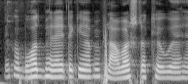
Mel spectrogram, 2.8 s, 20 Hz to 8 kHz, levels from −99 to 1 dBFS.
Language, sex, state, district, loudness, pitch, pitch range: Hindi, female, Bihar, Patna, -17 LUFS, 195 Hz, 180-205 Hz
